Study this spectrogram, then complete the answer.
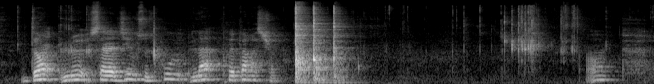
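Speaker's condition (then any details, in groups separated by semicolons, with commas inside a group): No condition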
